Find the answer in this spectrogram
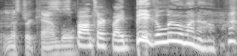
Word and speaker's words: aluminium: sponsored by big aluminum aluminium alumin that's how they say it across the pond they also spell it different I think I think it's spelled the same way we just don't pronounce that eye is it I believe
